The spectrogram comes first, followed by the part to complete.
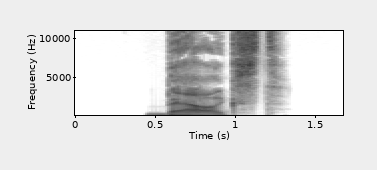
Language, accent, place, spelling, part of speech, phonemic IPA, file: German, Germany, Berlin, bärgst, verb, /bɛɐ̯kst/, De-bärgst.ogg
- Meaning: second-person singular subjunctive II of bergen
